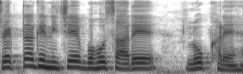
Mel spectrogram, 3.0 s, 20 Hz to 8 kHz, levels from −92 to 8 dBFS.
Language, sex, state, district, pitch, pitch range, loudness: Hindi, female, Jharkhand, Palamu, 185 Hz, 175-205 Hz, -13 LUFS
